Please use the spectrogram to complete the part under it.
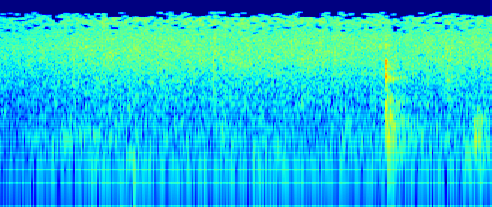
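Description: A large lump of butter sizzles steadily in a frying pan, a continuous close hiss with a faint crackle and one small pop, no talking over it.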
